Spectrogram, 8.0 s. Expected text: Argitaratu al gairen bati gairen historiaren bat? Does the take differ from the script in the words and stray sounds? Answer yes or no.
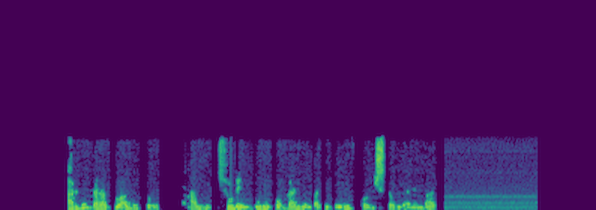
yes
